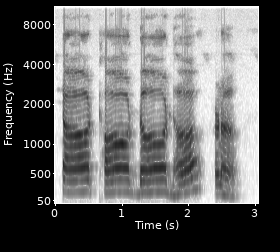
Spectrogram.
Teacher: यानी कि जिन व्यंजनों का उच्चारण या जिन वर्णों का उच्चारण हमारी जीव्या के मूर्धा के स्पर्श से होता है, जीव्या के मूर्धा के ऊपर स्पर्श करने से होता है, उन्हें मूर्धन्य वर्ण कहते हैं। यानी कि इनमें हमारे जीभ का जो भाग है वो मूर्धा को स्पर्श करता है।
